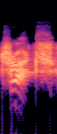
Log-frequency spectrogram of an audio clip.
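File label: "trucks", English; JTAC; DCS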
